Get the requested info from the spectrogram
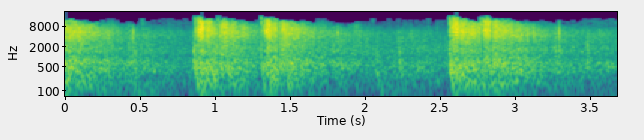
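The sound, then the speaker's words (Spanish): Firecrackers and fireworks bang in a dense, continuous barrage, with several louder sharp blasts standing out over a constant crackling roar. No one speaks. “Los petardos, los fuegos artificiales, las tracas, las bombas de humo, todos estos artículos son sinónimo de fiesta, de algarabía, de celebraciones, pero hay que tener cuidado al manipularlos, y más si tenemos cerca algún niño”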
